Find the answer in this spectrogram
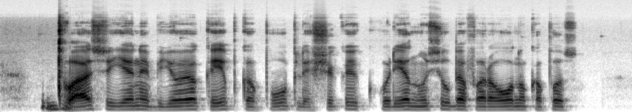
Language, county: Lithuanian, Šiauliai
